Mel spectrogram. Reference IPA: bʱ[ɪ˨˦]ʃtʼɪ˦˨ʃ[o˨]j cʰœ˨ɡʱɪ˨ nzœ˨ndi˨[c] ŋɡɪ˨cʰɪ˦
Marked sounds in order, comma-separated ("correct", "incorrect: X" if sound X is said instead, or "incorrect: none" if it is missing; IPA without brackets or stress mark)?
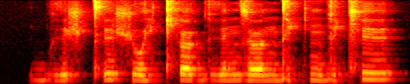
correct, correct, correct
